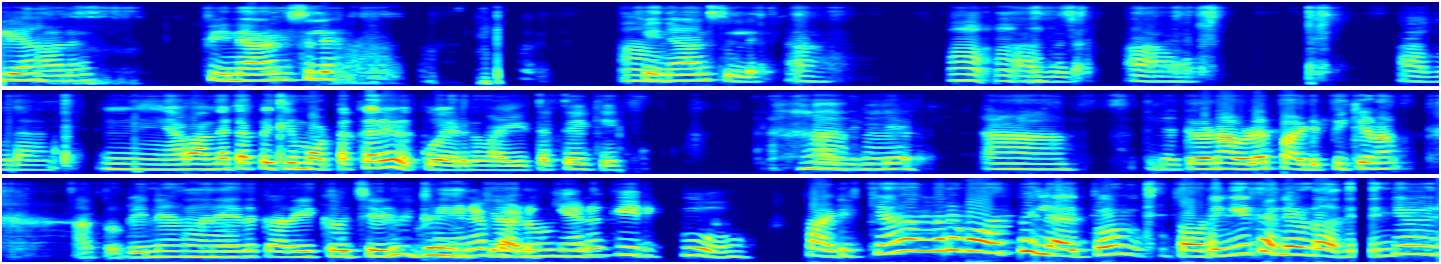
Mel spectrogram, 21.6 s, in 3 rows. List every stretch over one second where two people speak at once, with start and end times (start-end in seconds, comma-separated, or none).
none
